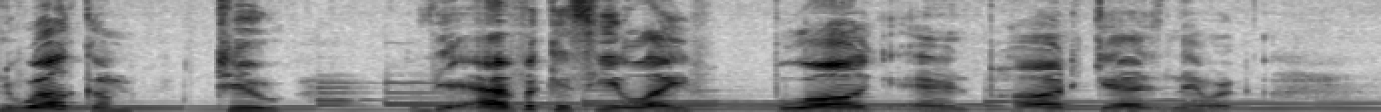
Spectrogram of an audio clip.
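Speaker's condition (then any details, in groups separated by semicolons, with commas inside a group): Cerebral palsy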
